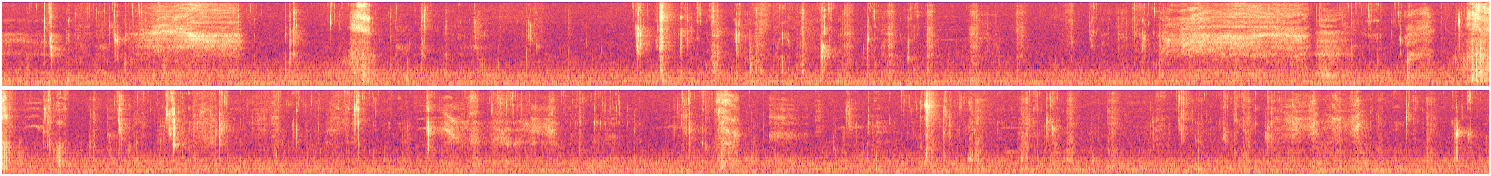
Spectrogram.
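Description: Close-up chewing and mouth sounds of someone eating rice mixed with dal by hand, with scattered sharp clicks and smacks and short soft squishing patches as fingers work the rice on a steel plate. A faint steady hum runs underneath.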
